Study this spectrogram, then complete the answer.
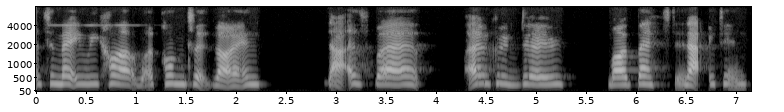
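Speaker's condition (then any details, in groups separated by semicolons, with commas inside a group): Cerebral palsy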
